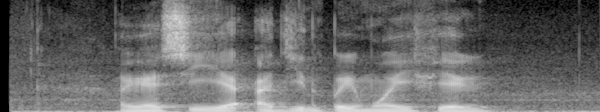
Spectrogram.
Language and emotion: Russian, neutral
